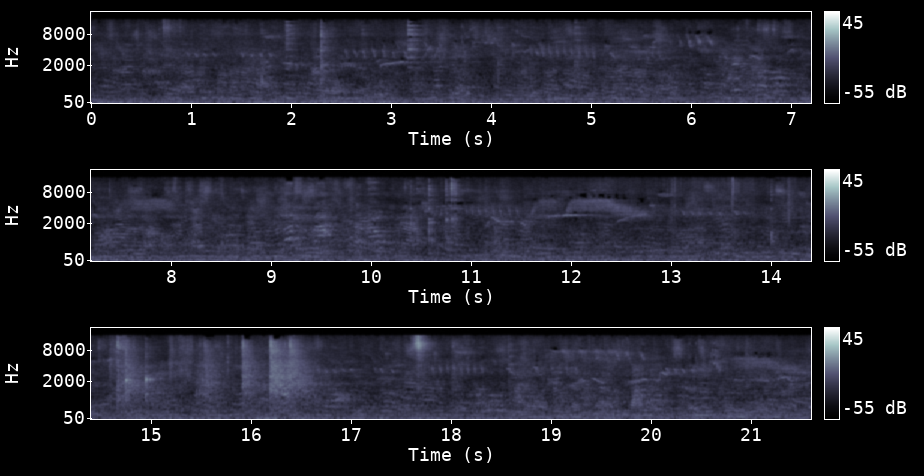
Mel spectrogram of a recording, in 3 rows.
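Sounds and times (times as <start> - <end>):
street cafe ambience: 0.0 - 21.5.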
